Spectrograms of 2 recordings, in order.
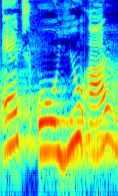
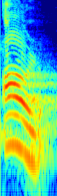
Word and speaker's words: hour: When we pronounce the word H-O-U-R, we do not say hour, okay? But we say R. We will keep this H in silent, okay? So our pronunciation will be R, okay?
